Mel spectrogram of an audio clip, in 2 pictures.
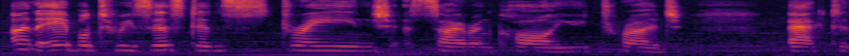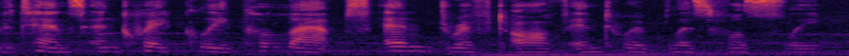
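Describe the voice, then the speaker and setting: A woman hosting a let's play, narrating it as an expressive storyteller and speaking for her character. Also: on the low side, a little slow, faint music behind, poor audio. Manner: expressive storyteller, acting out lines. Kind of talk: roleplay storytelling over gameplay.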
